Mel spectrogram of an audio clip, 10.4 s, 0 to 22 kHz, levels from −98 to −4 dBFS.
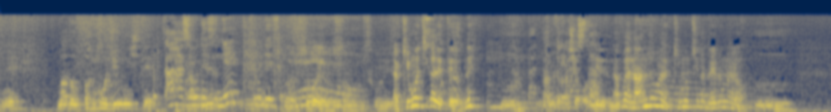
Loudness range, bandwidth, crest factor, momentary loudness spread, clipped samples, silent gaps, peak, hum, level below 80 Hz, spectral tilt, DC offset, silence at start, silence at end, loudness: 1 LU; 12.5 kHz; 16 dB; 9 LU; under 0.1%; none; -4 dBFS; none; -48 dBFS; -4 dB/octave; under 0.1%; 0 s; 0 s; -21 LUFS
